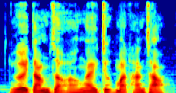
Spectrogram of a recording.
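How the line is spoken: Cold, displeased. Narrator (Vietnamese): Gương mặt lập tức tối sầm lại, lạnh lùng nói

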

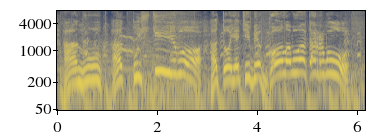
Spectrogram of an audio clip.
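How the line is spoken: Shouting while running. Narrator (Russian): Софи неслась следом и кричала

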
